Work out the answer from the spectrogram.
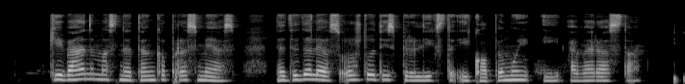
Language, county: Lithuanian, Alytus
